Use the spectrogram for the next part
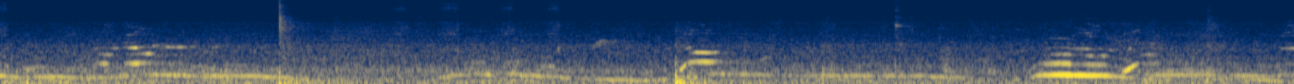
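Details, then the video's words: Angry domestic cats in a chorus: low, drawn-out yowls dipping and rising under steady background hiss, with sharp knocks and a brighter wailing meow near the end. "Cats meowing very loudly │Angry cats chorus"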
